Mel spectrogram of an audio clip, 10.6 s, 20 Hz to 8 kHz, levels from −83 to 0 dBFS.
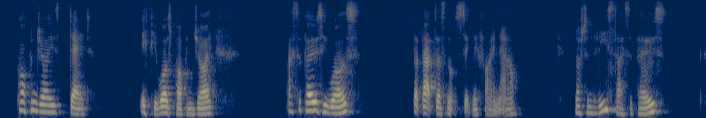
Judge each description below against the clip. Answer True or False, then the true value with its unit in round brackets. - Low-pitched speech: False (160 Hz)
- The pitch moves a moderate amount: False (5.8 semitones)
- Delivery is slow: True (130 wpm)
